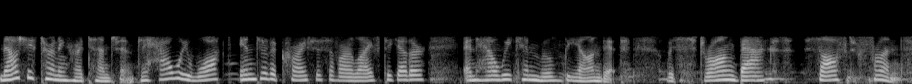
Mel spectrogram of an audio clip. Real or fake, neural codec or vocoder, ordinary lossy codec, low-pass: fake; codec, 16 kHz in and 24 kHz out, 2.2 kbps, FireRedTTS-2 codec; Opus, 32 kbps; 3.6 kHz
